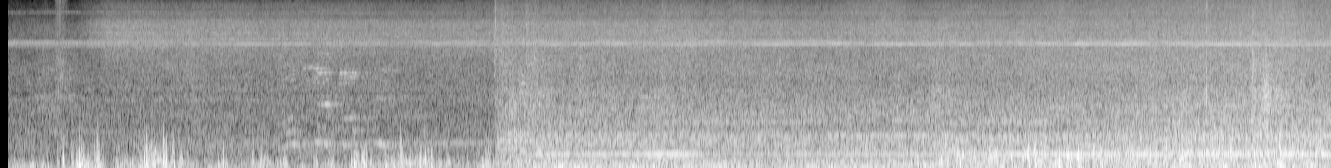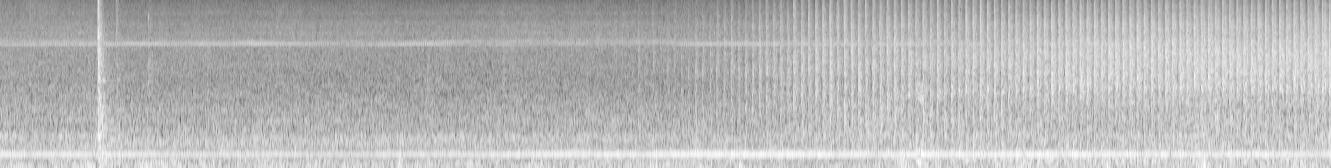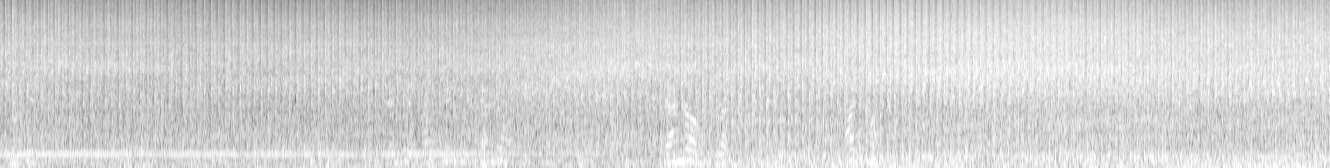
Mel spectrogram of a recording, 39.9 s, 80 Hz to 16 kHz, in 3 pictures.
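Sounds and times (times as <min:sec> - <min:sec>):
loud rattling hiss: 0:00.3 - 0:39.9
rug beating machine humming: 0:00.7 - 0:39.9.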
